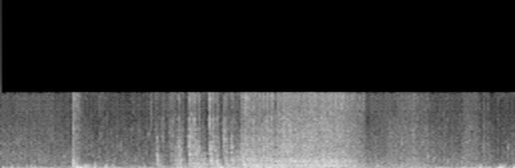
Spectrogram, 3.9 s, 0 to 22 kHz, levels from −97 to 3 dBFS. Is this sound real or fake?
fake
